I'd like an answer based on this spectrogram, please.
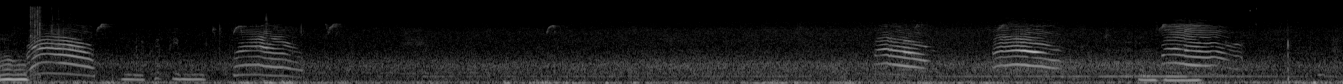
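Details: Savannah cat on a summer walk, meowing in a series of harmonic calls: two early meows, a pause, then three rising-and-falling meows near the end, with faint background hum.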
